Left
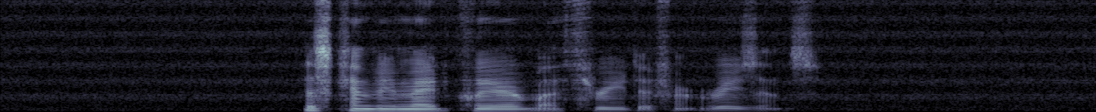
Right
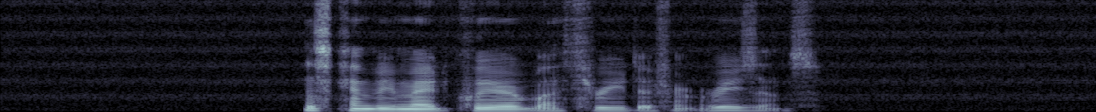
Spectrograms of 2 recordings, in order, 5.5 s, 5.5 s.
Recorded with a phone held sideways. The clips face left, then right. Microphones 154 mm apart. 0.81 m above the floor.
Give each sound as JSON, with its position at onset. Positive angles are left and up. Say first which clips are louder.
{"t": 1.5, "sound": "a man speaking", "louder": "right 12 dB", "side_deg": -40}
